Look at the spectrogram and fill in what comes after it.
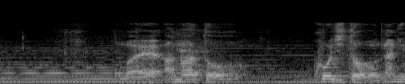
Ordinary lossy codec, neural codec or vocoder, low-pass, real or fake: none; none; 7.2 kHz; real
